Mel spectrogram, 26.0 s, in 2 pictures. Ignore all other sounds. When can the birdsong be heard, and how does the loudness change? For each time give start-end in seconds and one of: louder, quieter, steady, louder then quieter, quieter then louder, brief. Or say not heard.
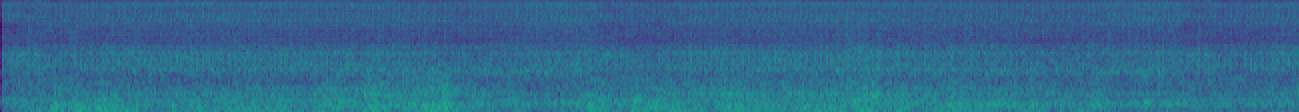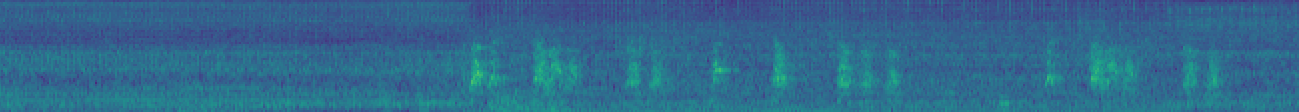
not heard.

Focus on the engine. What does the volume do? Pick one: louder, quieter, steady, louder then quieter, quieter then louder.
steady.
